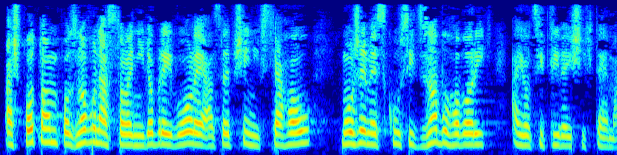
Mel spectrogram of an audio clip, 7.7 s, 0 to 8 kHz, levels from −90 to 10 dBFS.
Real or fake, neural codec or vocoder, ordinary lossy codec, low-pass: real; none; MP3, 32 kbps; 7.2 kHz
